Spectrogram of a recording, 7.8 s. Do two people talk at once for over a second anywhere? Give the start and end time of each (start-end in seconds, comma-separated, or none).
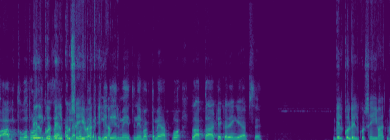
0.6-2.4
